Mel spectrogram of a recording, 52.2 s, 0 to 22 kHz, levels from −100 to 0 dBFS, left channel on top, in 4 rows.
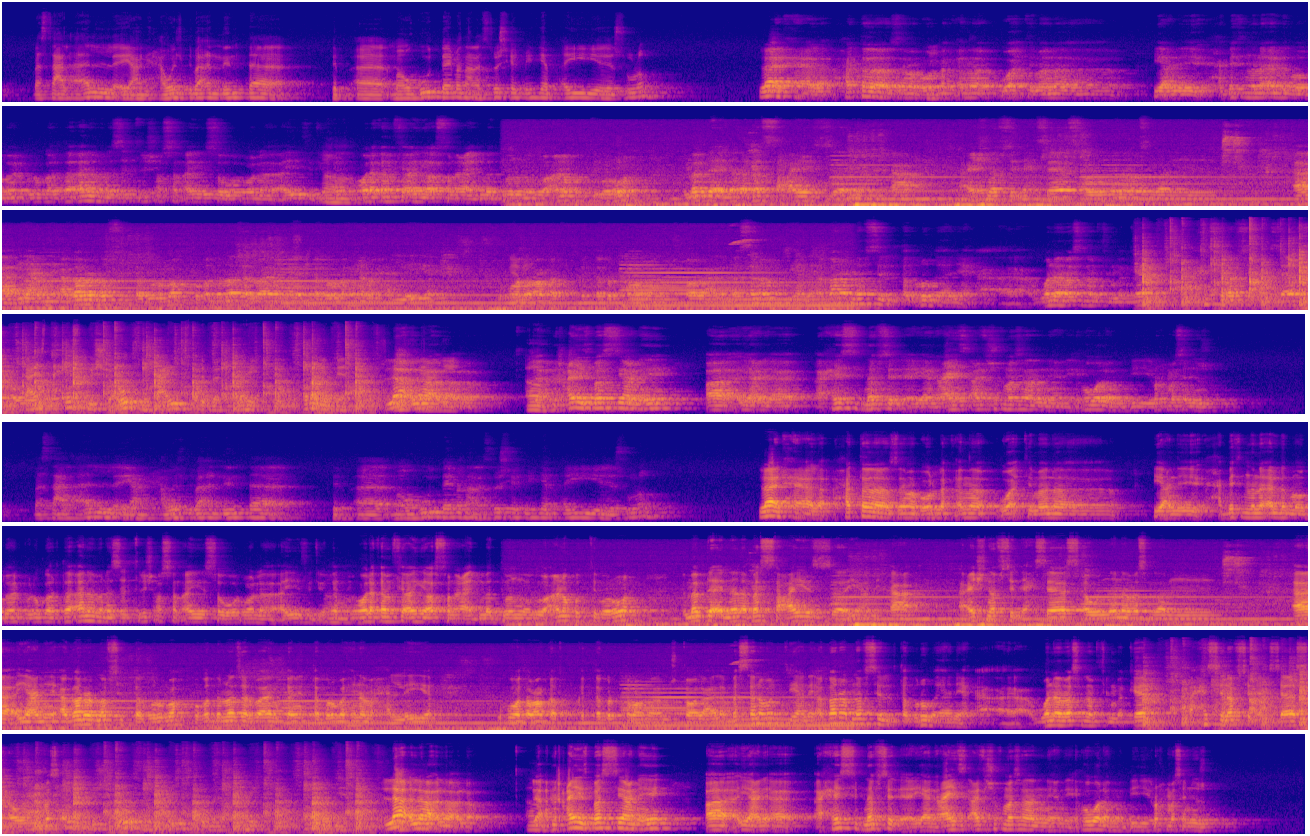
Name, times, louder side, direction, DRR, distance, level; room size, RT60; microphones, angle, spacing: voice 1, 0.3-2.8 3.3-6.5 9.3-9.4 16.3-16.6 19.3-19.9 28.8-29.2 31.2-31.5 39.4-43.8 44.4-44.7, left 3 dB, 90° left, 8 dB, 0.5 m, -40 dB
voice 2, 7.6-11.2 11.5-19.4 19.9-22.3 22.6-25.2 26.0-30.5 31.1-37.6 38.0-39.9 43.0-43.9 44.5-45.8 46.2-51.2, right 5 dB, 60° right, 6 dB, 0.3 m, -30 dB
sound 1, 18.0-34.7, equal, 30° left, 1.2 m, -38 dB
sound 2, 37.4-42.9, left 1 dB, 70° left, 1.5 m, -34 dB
3.7 x 3.2 x 3.8 m, 0.96 s
head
